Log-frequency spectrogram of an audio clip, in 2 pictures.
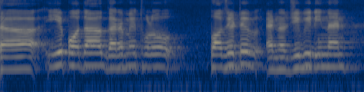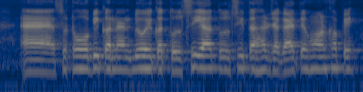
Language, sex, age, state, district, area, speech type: Sindhi, male, 45-60, Maharashtra, Mumbai Suburban, urban, spontaneous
